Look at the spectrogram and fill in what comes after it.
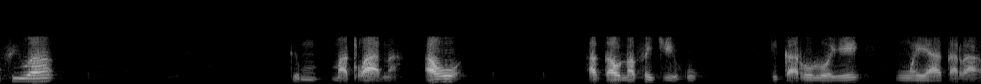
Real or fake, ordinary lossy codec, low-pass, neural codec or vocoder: real; none; 3.6 kHz; none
